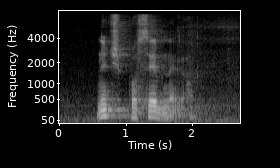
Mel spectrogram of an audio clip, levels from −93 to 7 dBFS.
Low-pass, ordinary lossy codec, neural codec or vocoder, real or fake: 7.2 kHz; none; none; real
